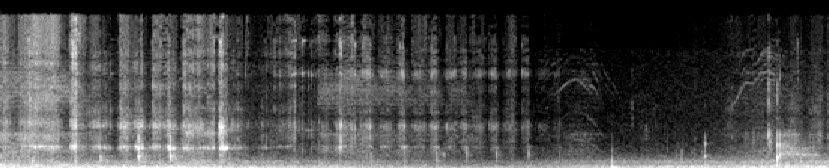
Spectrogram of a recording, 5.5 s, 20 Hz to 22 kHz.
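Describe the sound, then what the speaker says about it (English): Nylon brush scrubbing the locking grooves of a Colt Model 1903 Pocket Hammerless pistol, a soft, close scratchy rasp in quick repeated strokes, fairly quiet throughout with no talking. "You don't want to get too exuberant with scrubbing on this. A nylon brush should be pretty safe"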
